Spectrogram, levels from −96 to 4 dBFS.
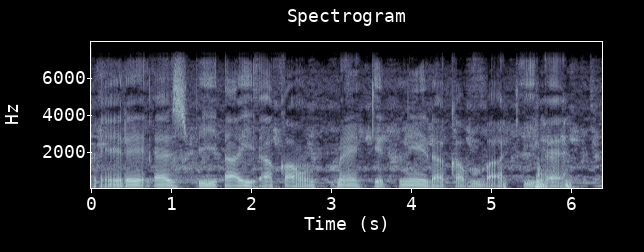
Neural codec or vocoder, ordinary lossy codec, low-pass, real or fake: none; none; 7.2 kHz; real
